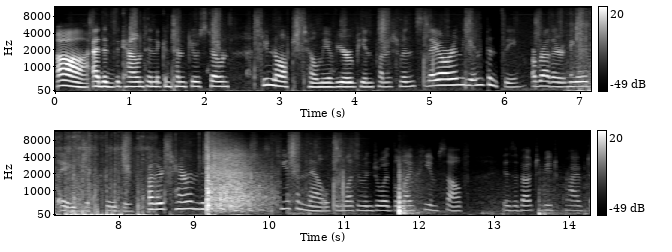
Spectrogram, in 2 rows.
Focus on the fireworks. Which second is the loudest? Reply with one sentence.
The volume of the fireworks peaks at 9 seconds.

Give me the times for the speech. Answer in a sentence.
You can hear the speech from 0.0 to 14.2 s.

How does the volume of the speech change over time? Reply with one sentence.
The loudness of the speech goes down.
